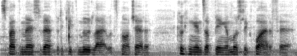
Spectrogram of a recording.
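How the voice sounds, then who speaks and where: Reading visual novel narration as a let's player, this man uses a mid-range voice with fairly even intonation and a quick pace. Plucked-guitar game music plays beneath him throughout.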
